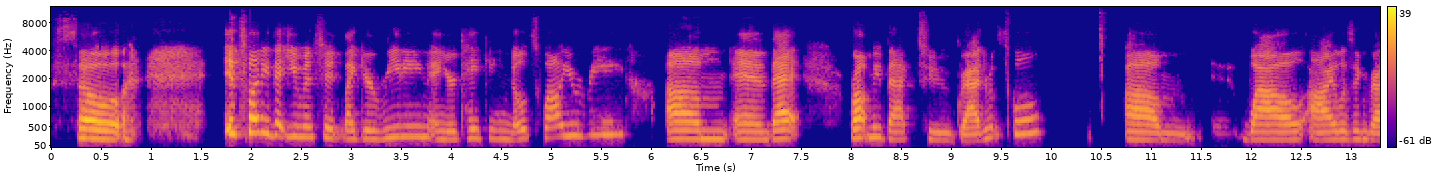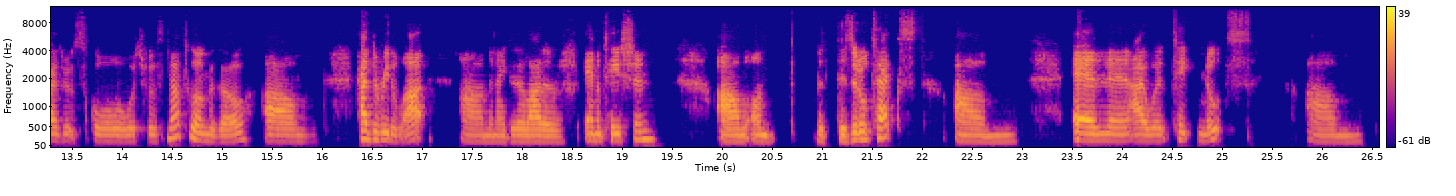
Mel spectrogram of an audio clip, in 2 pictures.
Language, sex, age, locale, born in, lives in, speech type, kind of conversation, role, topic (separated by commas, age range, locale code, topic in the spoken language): English, female, 35-39, en-US, United States, United States, conversation, unstructured, none, Paper notes vs. digital note-taking apps: what helps you remember better, and what tips can you share with each other?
